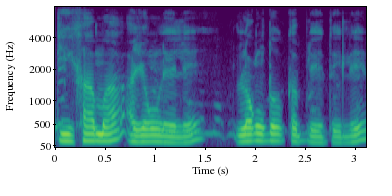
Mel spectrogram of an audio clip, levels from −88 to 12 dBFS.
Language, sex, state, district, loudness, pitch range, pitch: Wancho, male, Arunachal Pradesh, Longding, -16 LUFS, 130-150 Hz, 140 Hz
